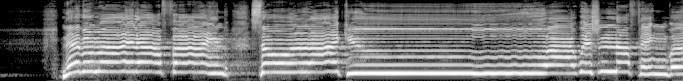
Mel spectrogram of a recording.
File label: english female seperated; singing voice conversion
